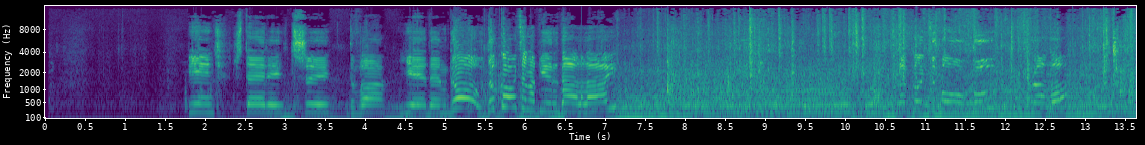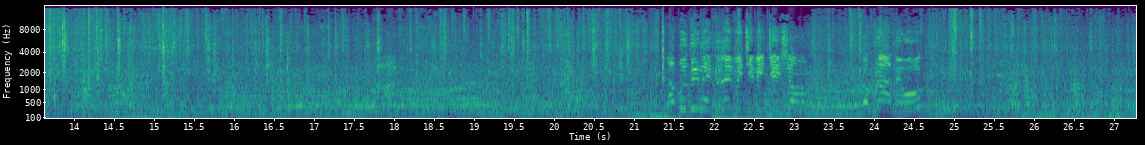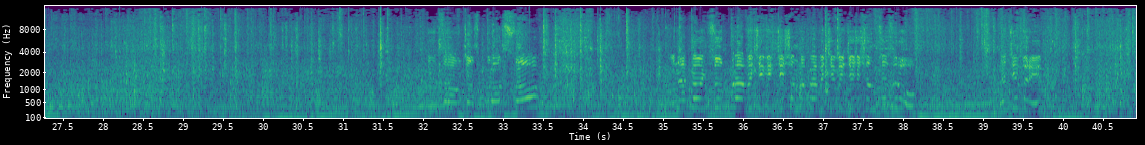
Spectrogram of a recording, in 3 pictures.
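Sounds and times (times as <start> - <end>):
car engine accelerating: 0.0 - 40.9
tyres crunching over gravel: 1.6 - 40.9
clicks and knocks from rough road: 5.1 - 40.9.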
